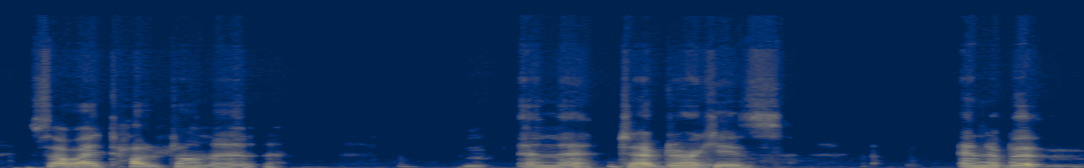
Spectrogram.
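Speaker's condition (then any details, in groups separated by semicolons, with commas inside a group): Friedreich's ataxia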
